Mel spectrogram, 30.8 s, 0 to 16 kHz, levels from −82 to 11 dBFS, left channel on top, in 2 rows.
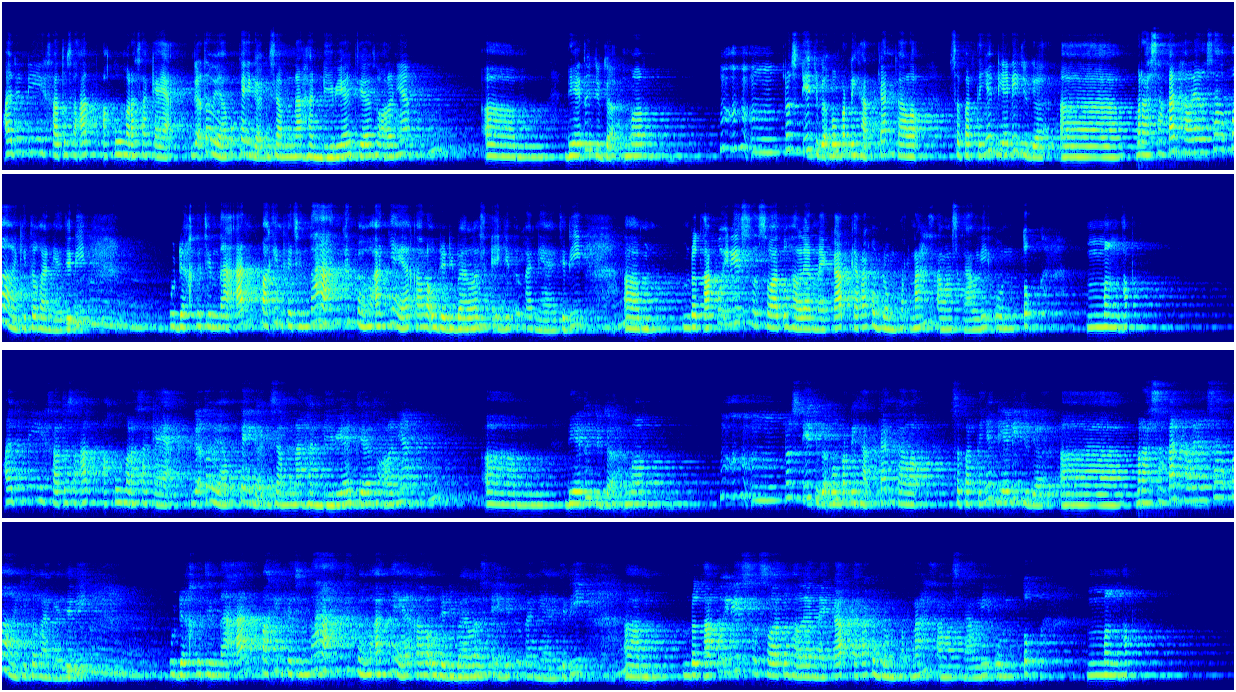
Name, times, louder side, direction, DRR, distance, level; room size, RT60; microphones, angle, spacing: voice 1, 0.0-5.1 6.0-8.1 9.0-16.8 17.5-23.5 23.9-28.7 29.0-29.5, left 3 dB, 80° left, 4 dB, 0.8 m, -32 dB
voice 2, 2.9-3.2 5.2-5.5 7.2-8.4 10.0-10.5 12.3-12.7 16.2-17.5 19.1-19.5 21.3-21.8 22.9-23.3 26.6-27.0, left 1 dB, 25° left, -2 dB, 2.0 m, -43 dB
17.0 x 12.0 x 3.0 m, 2.6 s
head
